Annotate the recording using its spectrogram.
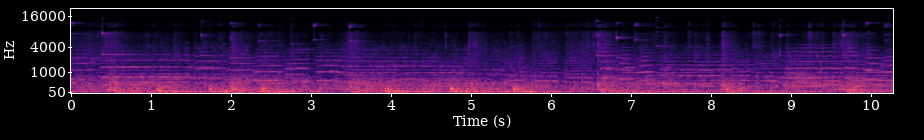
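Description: Brass band with drums playing a Holy Week processional march: sustained brass chords over a steady low drum beat.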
